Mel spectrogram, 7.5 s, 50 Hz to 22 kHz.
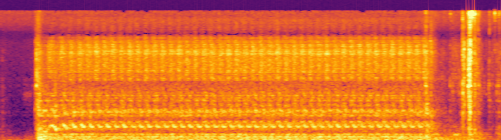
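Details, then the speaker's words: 1974 MGB GT, first start attempt after 7–8 months sitting, fuel pump primed, coil on: starter cranks steadily about six seconds but never fires; earlier petrol leak at the pump, owner unsure whether more choke would flood it. "Why are you not firing? As I said, she's a temperamental mistress."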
